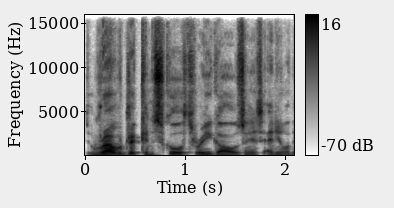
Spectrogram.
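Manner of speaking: normal talking voice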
